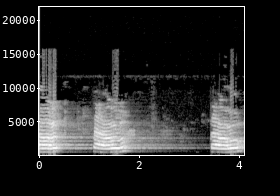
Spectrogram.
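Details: A cat in heat meows three times, one brief call, one long wavering wail fading slowly, then a sharp renewed cry after a short silence.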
